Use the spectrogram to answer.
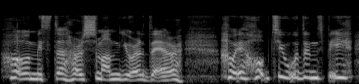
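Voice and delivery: put-on high, flustered Slavic-accented maid; strong Slavic accent. A narrator's reading. Maid phoning her employer at night, flustered Slavic accent. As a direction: blurt it out in a thick Slavic accent. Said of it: "she said in a rush, her strong Slavic accent muddling her words".

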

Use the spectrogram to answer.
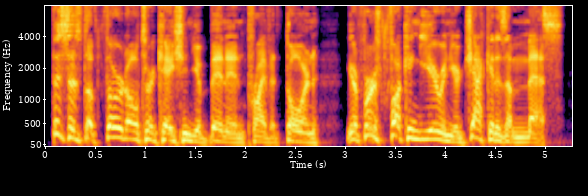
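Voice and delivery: a commander blowing up at a private; near shout. Acted. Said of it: "and then all but shouted".

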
